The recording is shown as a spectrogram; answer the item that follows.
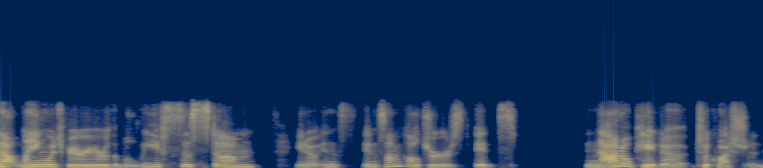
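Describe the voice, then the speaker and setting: At a fairly slow pace, a woman speaks with a fairly high pitch and big swings in loudness. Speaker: literacy program director. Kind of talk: webinar presentation. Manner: animated.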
